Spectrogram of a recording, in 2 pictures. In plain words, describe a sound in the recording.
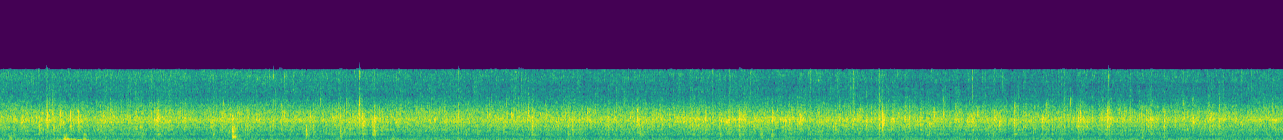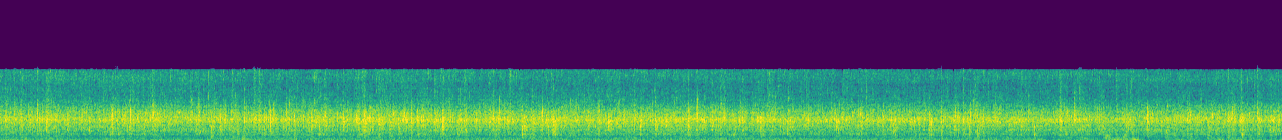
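A utensil clinks and scrapes against a pan now and then.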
